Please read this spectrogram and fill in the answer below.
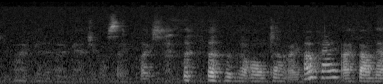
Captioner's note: laughing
